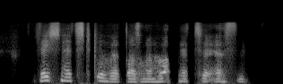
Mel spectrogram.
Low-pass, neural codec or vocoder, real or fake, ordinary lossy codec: 7.2 kHz; codec, 16 kHz, 0.5 kbps, FreqCodec, smaller model; fake; MP3, 96 kbps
